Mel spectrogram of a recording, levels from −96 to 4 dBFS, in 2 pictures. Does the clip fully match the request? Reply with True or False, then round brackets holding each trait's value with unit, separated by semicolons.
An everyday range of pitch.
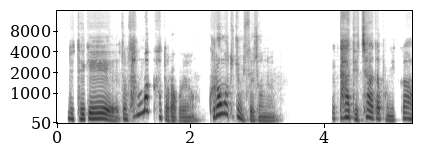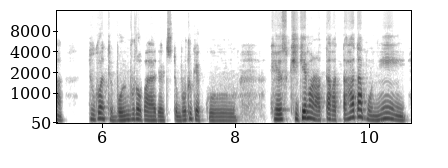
False (6.0 semitones)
